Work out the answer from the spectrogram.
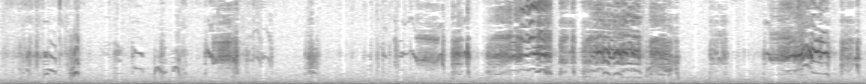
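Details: Querulous scolding of White-browed babblers near a pond ringed by native grasses and open understory; rasping, noisy bursts that build to louder churring squawks in the second half.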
